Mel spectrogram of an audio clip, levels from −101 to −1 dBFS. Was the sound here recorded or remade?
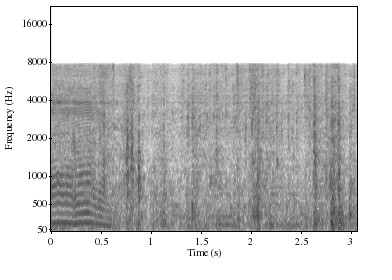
remade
